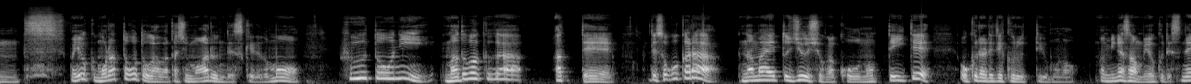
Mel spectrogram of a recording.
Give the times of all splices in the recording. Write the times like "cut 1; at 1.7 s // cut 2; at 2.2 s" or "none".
none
